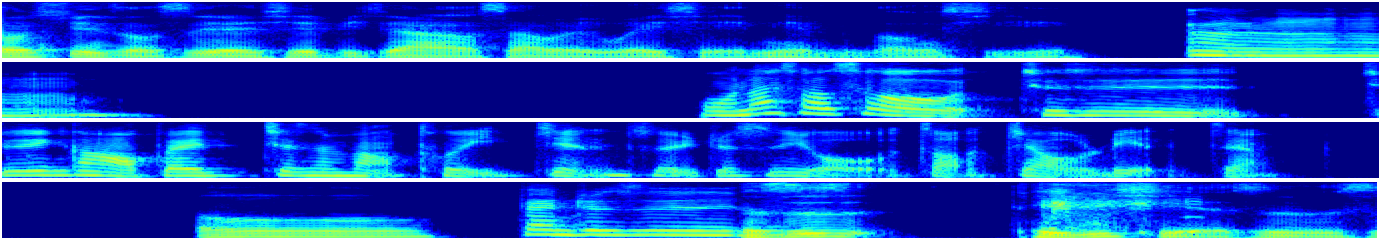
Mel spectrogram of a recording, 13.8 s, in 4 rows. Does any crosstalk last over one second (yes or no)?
no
